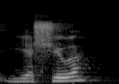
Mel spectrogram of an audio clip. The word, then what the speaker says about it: Yeshua: And the Hebrew way of pronouncing that is Yeshua, who's there too.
